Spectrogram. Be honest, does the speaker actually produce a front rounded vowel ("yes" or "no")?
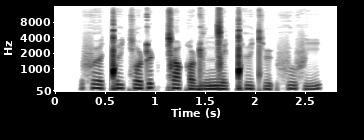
no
